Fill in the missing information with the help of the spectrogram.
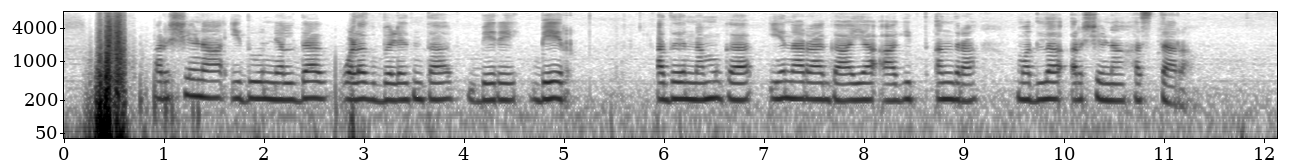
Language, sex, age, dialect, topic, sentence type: Kannada, female, 18-24, Northeastern, agriculture, statement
